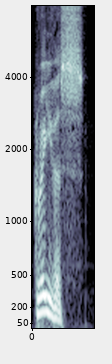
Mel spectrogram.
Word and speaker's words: grievous: Primary stress is on the first syllable, is it? Grievous. Not grievous. Causing grief, pain, or anguish.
